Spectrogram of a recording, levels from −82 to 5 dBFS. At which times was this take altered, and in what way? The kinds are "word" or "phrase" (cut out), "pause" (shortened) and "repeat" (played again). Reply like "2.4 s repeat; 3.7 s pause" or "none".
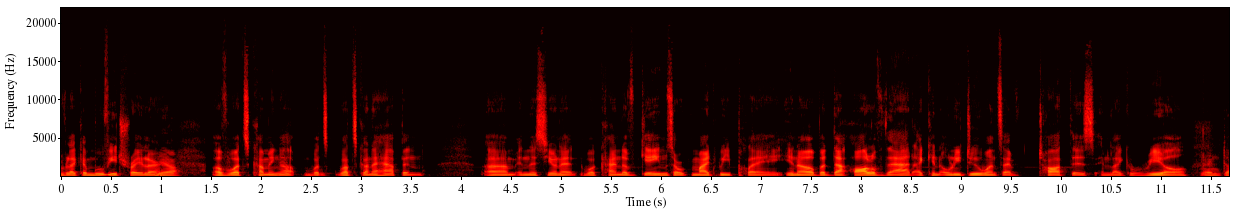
none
